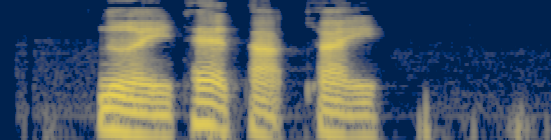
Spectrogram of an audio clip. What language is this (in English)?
Thai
